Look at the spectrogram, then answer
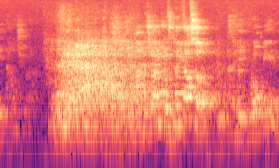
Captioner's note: laughter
